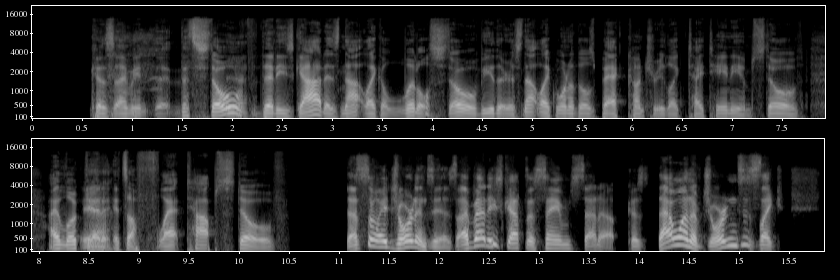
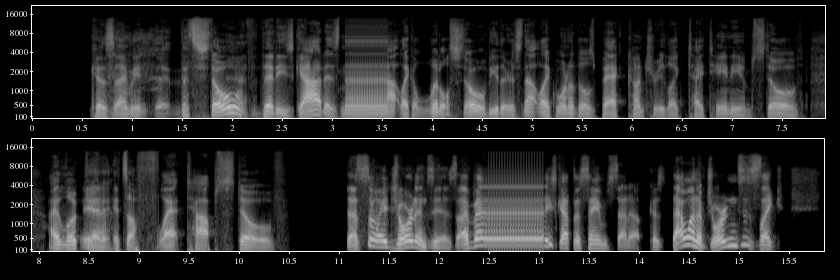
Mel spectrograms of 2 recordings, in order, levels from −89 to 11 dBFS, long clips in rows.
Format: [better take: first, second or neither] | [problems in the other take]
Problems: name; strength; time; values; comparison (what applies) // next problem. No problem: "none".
first | audio freezing; at 3 s and at 12 s for 0.5 s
